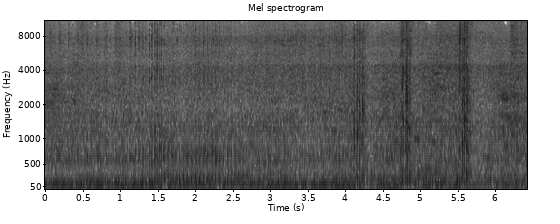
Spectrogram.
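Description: Several Harley-Davidson V-twin motorcycles idling and rumbling at low speed as riders maneuver them, with a few short sharp sounds between about four and six seconds in.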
